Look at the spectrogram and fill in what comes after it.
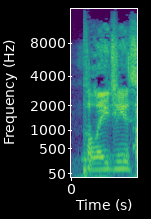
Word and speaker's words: Pelagius: Oh, that's how you pronounce that. – Pelagius. – I was reading it in the chapter, and I was like, Pelagius. – Pelagius. – Pelagius. Pelagius. Okay, that makes sense.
